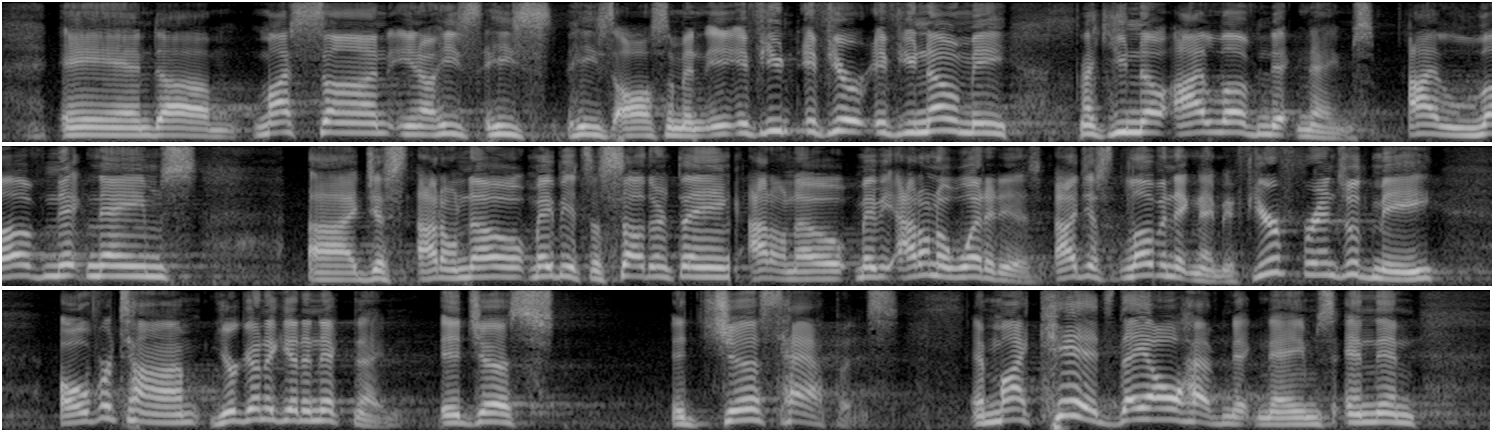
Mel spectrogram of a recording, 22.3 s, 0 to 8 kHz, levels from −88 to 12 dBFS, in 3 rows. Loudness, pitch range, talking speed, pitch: -20 LUFS, 160-215 Hz, 235 wpm, 185 Hz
